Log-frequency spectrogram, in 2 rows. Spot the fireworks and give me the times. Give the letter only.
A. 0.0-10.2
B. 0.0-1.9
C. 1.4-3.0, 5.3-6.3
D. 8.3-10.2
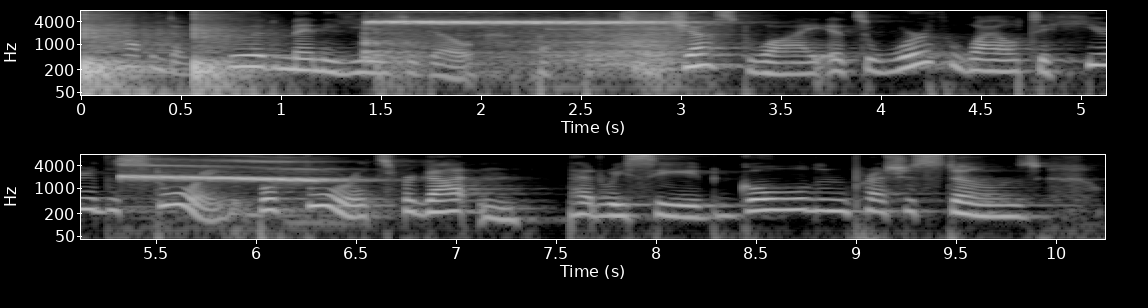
B.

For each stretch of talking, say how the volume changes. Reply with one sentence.
You can hear the talking from 0.0 to 10.2 s, at a steady volume.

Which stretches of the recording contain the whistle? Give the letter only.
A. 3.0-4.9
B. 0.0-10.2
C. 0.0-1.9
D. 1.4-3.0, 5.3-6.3
D.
